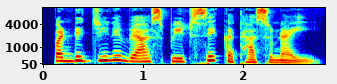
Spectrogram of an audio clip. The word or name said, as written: व्यासपीठ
